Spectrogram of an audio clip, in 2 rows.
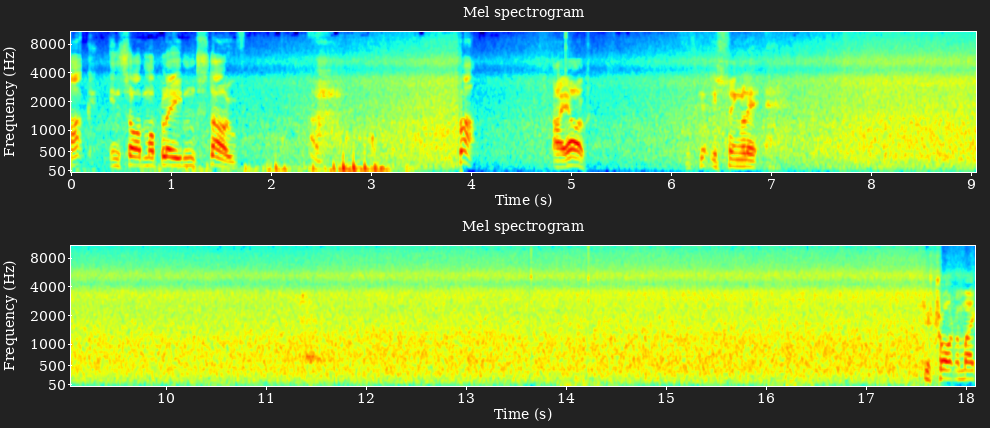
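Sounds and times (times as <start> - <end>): wind buffeting tarp and microphone: 0.0 - 3.9
strong wind rushing through trees: 0.0 - 18.0.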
